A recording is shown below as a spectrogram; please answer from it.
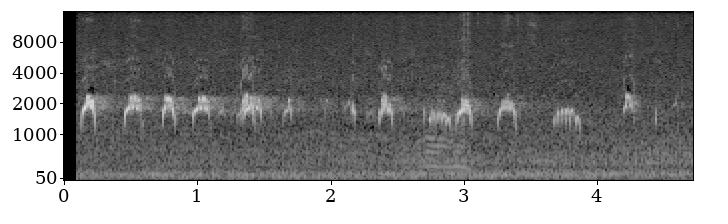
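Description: European bee-eaters give liquid, rolling 'prruip' calls, a dozen in under five seconds at an uneven pace, over a low background hum.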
